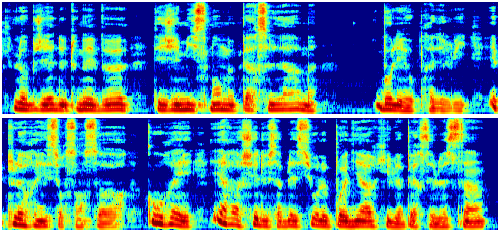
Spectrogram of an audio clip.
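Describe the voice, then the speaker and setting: A man's voice: medium pitch, warm tone, breathy edge, close to an everyday voice. A man reading the part of a distraught young woman who pleads in frantic outcries, in an audiobook.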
